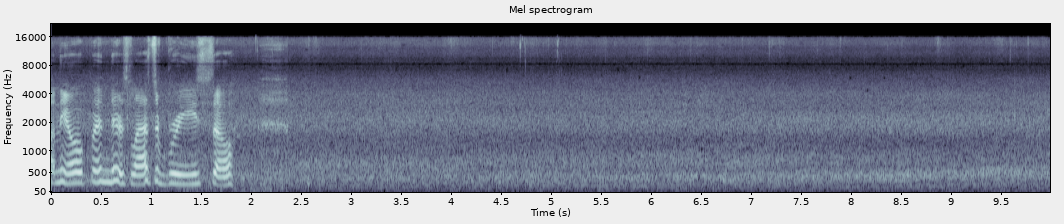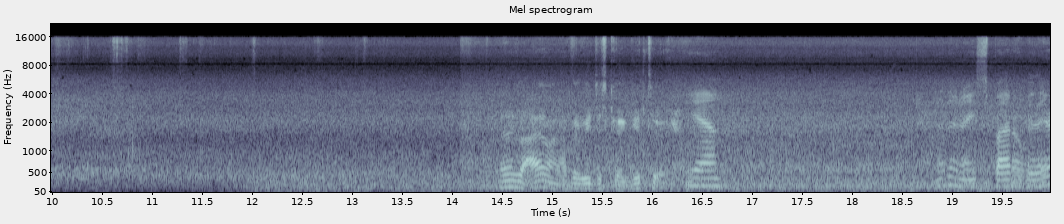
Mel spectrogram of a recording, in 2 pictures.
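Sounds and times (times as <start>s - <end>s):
fast-flowing river rushing: 0.1s - 19.9s.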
